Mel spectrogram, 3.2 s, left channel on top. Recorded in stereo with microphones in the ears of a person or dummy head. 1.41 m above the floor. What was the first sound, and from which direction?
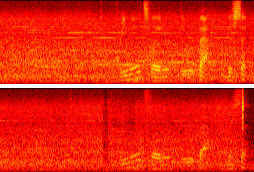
A man speaking, 50° left (ahead or behind).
